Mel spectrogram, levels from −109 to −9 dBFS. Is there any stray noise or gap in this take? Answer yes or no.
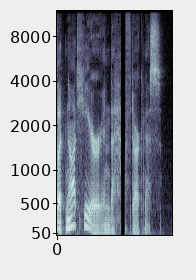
yes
